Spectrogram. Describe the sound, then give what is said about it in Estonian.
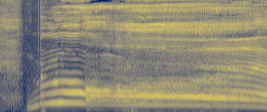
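A man's voice imitates the pained scream he gave when something hit his head as an airplane was taking off, with a client and a photographer there: a short rising cry that swells into one long, loud, strained wail held steady for over two seconds, with no talking. “uks lahti ja siis öögin, karjun karjun, potti see asi lööb mulle pähe, eks ole panin kellegi vastu ja, ja see oli selline väga huvitav hetk, et noh, lennuk just tõuseb, eks ole, klient, fotograaf seal ja siis mina röögin.”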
